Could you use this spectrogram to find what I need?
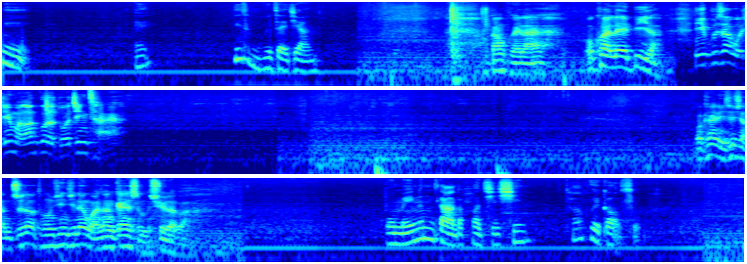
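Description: A woman speaks calmly over a phone, close by.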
